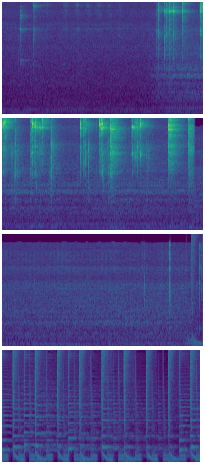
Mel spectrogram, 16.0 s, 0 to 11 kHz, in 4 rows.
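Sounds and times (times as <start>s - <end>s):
steady low hum: 0.0s - 12.2s
torque wrench ratchet clicking: 3.0s - 7.9s.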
